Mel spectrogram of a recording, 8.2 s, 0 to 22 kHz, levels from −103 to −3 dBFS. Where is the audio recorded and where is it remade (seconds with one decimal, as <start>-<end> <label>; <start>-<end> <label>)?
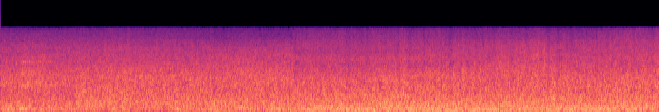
0.0-1.5 recorded; 1.5-2.1 remade; 2.1-8.2 recorded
